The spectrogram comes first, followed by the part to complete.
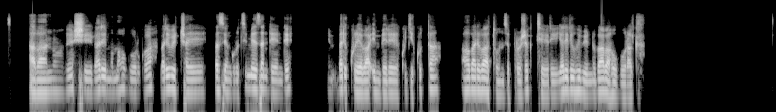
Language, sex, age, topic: Kinyarwanda, male, 50+, government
